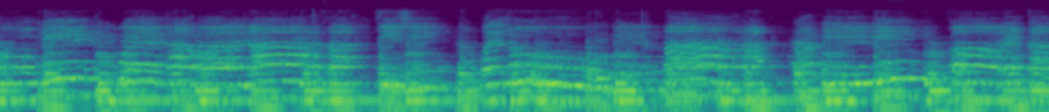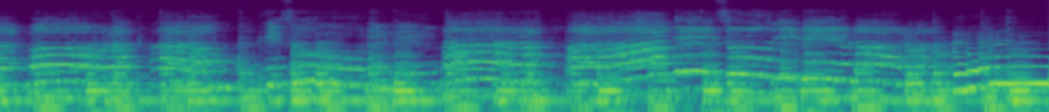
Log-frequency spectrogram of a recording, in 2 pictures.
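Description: A small group of women's voices singing a melody together, backed by a band with electric bass, oud and drums; a steady bass line repeats under the voices.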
